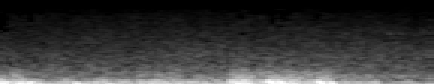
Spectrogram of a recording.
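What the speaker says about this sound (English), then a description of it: "It seems there's a storm coming." A low, rumbling thunderstorm building over open water in Alan Wake Remastered, a deep continuous roll with gusty wind noise, steady and fairly loud, no voices.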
